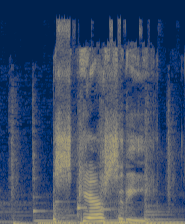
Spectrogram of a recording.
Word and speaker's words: scarcity: First is scare. Scare. So, hindi po siya scar. Scare po siya. Then, s. Remember to enunciate the schwa sound. Meron po tayong schwa sound dyan. At ang third syllable ay T. Or you could use the soft D, scarcity.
